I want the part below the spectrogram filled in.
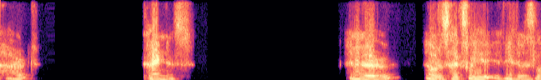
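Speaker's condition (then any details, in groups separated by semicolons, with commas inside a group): Parkinson's disease; unsteady walking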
